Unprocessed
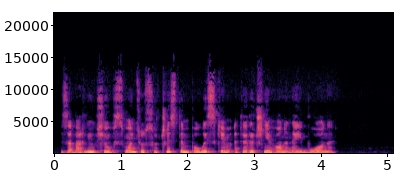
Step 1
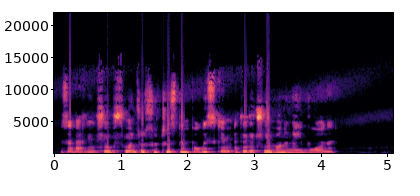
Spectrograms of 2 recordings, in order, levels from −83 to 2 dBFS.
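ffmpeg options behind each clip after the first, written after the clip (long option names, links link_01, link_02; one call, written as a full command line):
ffmpeg -i in.wav -af "afftfilt=real='re*pow(10,20/40*sin(2*PI*(0.79*log(max(b,1)*sr/1024/100)/log(2)-(0.48)*(pts-256)/sr)))':imag='im*pow(10,20/40*sin(2*PI*(0.79*log(max(b,1)*sr/1024/100)/log(2)-(0.48)*(pts-256)/sr)))':win_size=1024:overlap=0.75,aeval=exprs='0.422*(abs(mod(val(0)/0.422+3,4)-2)-1)':channel_layout=same,highshelf=frequency=4400:width_type=q:width=3:gain=9,volume=-7dB" out.wav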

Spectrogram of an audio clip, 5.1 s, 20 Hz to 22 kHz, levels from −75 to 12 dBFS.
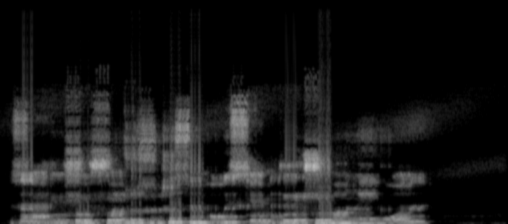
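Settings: ffmpeg -i in.wav -af "aecho=1:1:34.99|78.72:0.501|1,volume=-1dB" out.wav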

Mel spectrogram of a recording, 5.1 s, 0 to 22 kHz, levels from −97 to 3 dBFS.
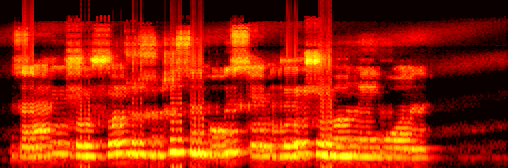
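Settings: ffmpeg -i in.wav -af "bandreject=frequency=60:width_type=h:width=6,bandreject=frequency=120:width_type=h:width=6,bandreject=frequency=180:width_type=h:width=6,bandreject=frequency=240:width_type=h:width=6,bandreject=frequency=300:width_type=h:width=6,bandreject=frequency=360:width_type=h:width=6" out.wav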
